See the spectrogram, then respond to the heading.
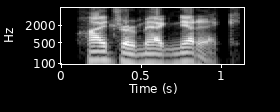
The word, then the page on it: Hydromagnetic: American English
